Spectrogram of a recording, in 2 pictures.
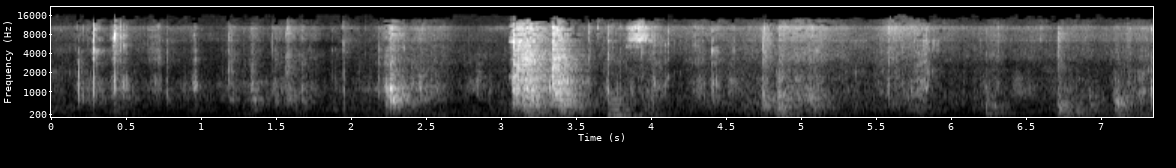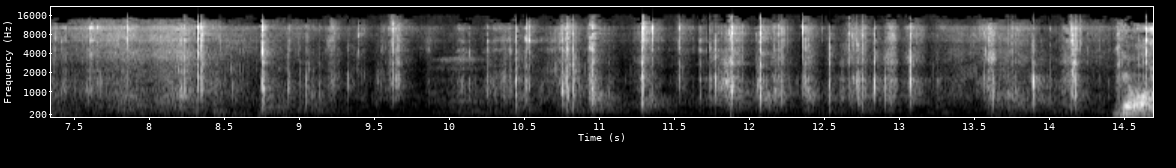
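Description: Nitrile-gloved hands handling a small clear plastic packet right at the microphone: irregular crinkling and clicking of plastic and glove rubbing, loudest about three seconds in.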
